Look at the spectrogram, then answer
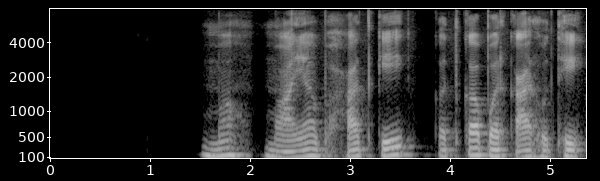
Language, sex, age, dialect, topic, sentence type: Chhattisgarhi, male, 18-24, Western/Budati/Khatahi, agriculture, question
